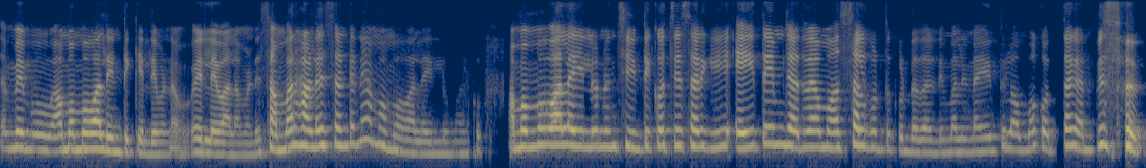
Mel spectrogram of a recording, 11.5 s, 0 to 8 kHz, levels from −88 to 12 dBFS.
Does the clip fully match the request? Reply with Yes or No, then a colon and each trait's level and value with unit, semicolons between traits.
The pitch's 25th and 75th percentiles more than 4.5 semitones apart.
Yes: average, 5.2 semitones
